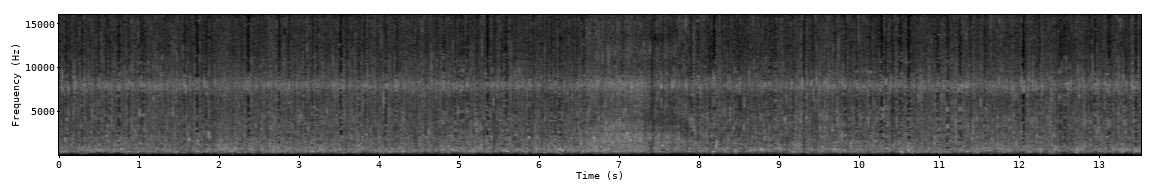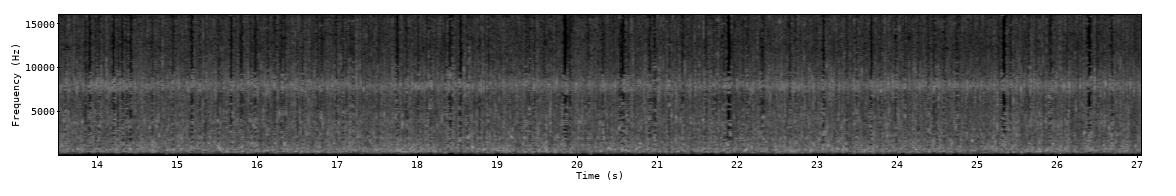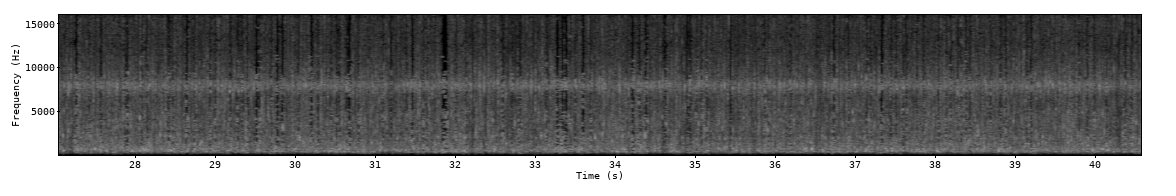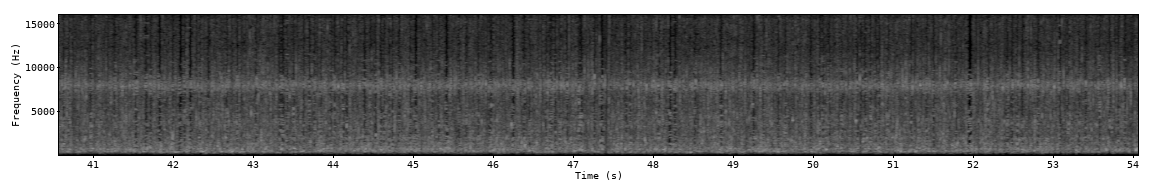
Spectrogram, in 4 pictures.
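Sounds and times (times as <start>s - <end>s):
river water rushing over rocks: 6.0s - 8.6s.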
